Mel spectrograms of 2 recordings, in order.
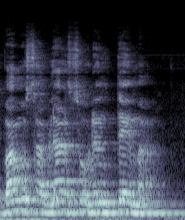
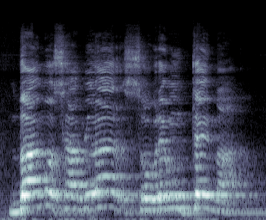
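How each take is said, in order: First: The voice is at an ordinary speaking level. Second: The voice is raised and pushed out strongly. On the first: "estás hablando" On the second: "Entonces la impulsas"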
